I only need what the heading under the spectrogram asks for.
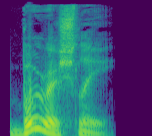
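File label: "boorishly", British English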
